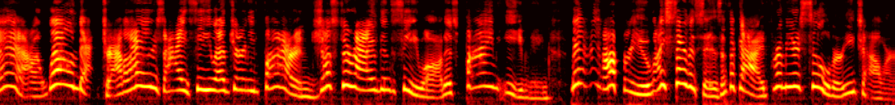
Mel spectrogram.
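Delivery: very high, swooping, raven-like birdlike voice. Voicing a raven-like Kenku guide greeting travelers: Kenku guide voice. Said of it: "he says".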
